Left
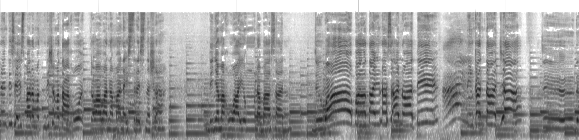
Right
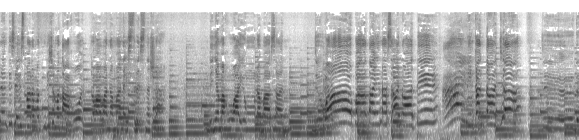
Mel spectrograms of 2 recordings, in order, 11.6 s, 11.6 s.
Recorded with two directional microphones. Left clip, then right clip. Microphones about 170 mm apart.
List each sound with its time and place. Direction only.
0.0 s speech: 25° left (ahead or behind)
4.2 s speech: 25° left (ahead or behind)
6.2 s music: 25° left (ahead or behind)
9.5 s speech: 25° left (ahead or behind)
10.9 s music: 25° left (ahead or behind)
